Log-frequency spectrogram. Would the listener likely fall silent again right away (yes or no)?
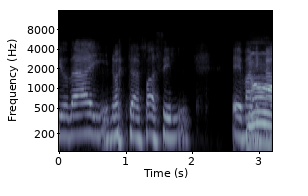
yes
